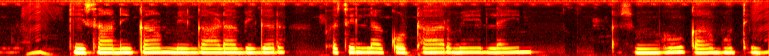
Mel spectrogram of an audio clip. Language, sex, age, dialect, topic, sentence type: Chhattisgarhi, female, 18-24, Northern/Bhandar, agriculture, statement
